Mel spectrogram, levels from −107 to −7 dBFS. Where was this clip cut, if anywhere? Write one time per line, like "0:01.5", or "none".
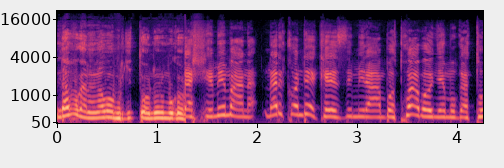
0:01.3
